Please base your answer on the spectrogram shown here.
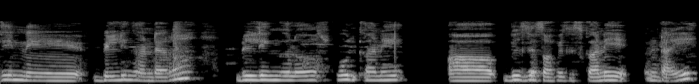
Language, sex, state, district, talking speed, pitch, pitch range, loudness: Telugu, male, Andhra Pradesh, Krishna, 105 wpm, 195 Hz, 175-205 Hz, -23 LUFS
